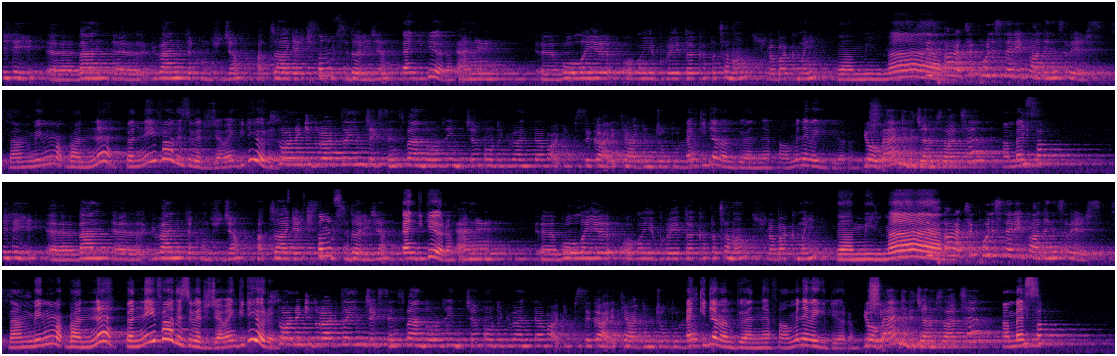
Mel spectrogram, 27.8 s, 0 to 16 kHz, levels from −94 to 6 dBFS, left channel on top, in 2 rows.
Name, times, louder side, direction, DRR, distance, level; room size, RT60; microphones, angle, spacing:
voice 1, 0.0-4.8 5.7-6.1 6.7-10.2 11.5-13.6 17.4-22.6 24.7-26.2 26.6-26.9, right 1 dB, 15° right, 3 dB, 1.2 m, -36 dB
voice 2, 3.9-4.4 5.0-5.7 10.4-11.8 14.0-17.4 22.5-24.6 26.4-26.9, right 7 dB, 55° right, 16 dB, 0.3 m, -30 dB
22.0 x 12.0 x 3.5 m, 2.4 s
head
